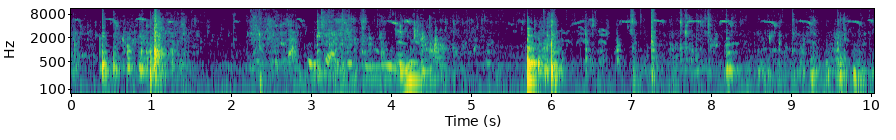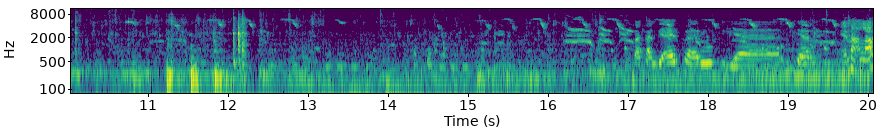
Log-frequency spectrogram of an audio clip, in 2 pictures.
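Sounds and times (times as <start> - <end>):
steamer pot knocking and clattering: 0.0 - 1.4, 5.7 - 6.2, 11.2 - 12.8
water splashing and pouring: 0.0 - 17.4
small birds chirping: 0.0 - 20.0.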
